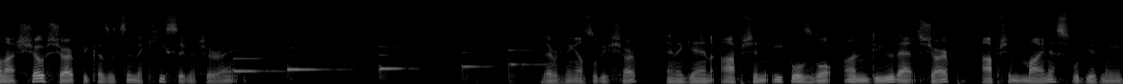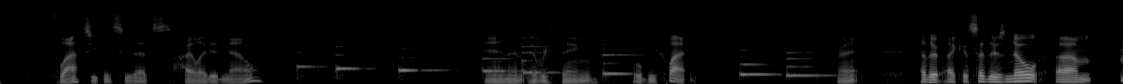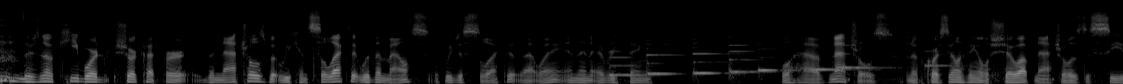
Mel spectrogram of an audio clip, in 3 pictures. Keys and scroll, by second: 2.1-7.5 typing, 8.7 alt+=, 10.3 alt+-, 14.0-17.2 typing, 18.6-21.2 typing, 28.3-31.7 typing.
